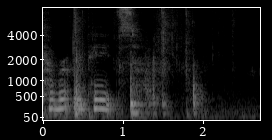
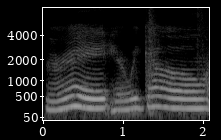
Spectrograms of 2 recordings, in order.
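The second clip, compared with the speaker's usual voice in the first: slow, louder, drawn-out go; nervous excitement; 2 semitones higher, 7 dB louder, much slower than usual. Real, not acted. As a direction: brace yourself and stretch it out. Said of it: "I always get nervous".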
